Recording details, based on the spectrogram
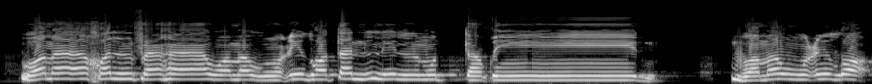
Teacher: عین کو حلق سے نکالنا ہے اور وا کو منہ بھر کے پڑھنا ہے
